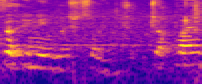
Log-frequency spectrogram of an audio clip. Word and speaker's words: Jutland: Sorry, Jutland? Well, I'd say Jutland. Know exactly what the Scandinavian Jutland or something like that, Jutland or something like that. But we all say Jutland.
